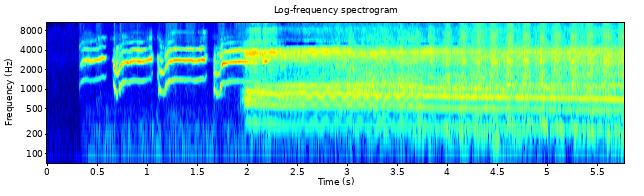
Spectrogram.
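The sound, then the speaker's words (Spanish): A voice imitates a run-over puppy at an animal imitation festival: four quick, high yelping whimpers, then one long, loud, quavering wail that holds steady to the end, with no other sounds. “Parece que era un perrito atropellado, ¿no?”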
